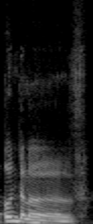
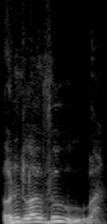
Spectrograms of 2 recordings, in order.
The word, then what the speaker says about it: Ndlovu: Peter Underlove. Correct. Thank you very much. Okay. And in fact, the correct pronunciation is Undlovu.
